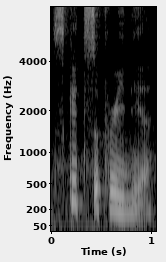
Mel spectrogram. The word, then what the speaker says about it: schizophrenia: Someone wants you to he also wants you to pronounce schizophren schizophrenia. Schizophrenia schizophrenia. Okay. Good. The ch is a k sound.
